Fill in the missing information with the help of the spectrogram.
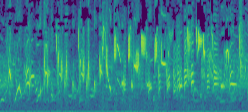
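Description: A Bobolink pours out its bubbling, tinkling song, a rapid jumble of metallic, banjo-like notes jumping up and down in pitch without pause.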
